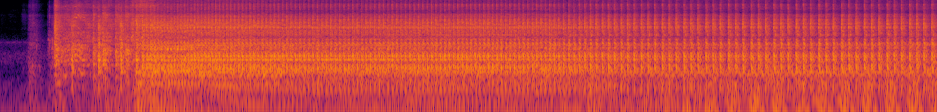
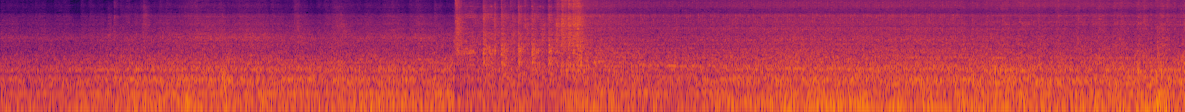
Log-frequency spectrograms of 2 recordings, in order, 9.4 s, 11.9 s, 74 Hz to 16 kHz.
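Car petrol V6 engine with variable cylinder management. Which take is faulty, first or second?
first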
